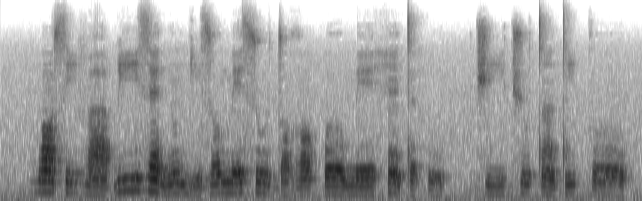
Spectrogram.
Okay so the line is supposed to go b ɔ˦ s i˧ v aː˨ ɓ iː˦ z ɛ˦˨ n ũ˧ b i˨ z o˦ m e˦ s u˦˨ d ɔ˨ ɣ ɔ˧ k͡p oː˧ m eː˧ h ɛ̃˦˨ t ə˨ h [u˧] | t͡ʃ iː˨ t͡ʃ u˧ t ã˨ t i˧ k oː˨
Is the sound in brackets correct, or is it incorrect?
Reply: incorrect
